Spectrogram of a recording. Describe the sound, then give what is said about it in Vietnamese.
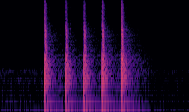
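Five sharp knocks banging on a door in a quick, even rhythm, quiet and alone with no voices. “Tiếng đập cửa tiếp tục vang lên.”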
